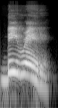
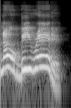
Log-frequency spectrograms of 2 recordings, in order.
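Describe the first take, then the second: First: Said in the usual way. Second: Be ready pushed up high; higher insistent repeat. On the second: Retold or imitated. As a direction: insist with pitch up. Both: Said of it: "I said".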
